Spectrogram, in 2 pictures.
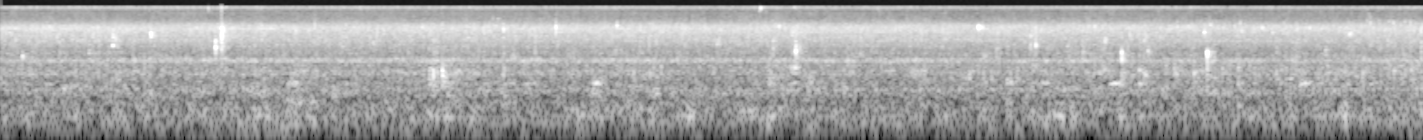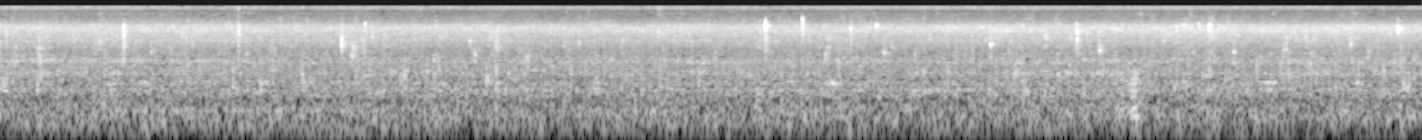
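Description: Pork meatballs frying in a pan: a faint, steady sizzle with scattered small pops and crackles.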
